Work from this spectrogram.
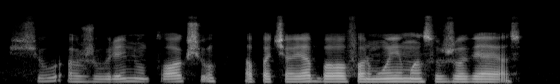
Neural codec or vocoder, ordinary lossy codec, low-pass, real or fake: none; Opus, 32 kbps; 9.9 kHz; real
